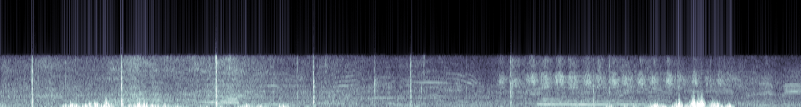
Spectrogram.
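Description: People's voices calling out, with one long held shout about four seconds in.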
